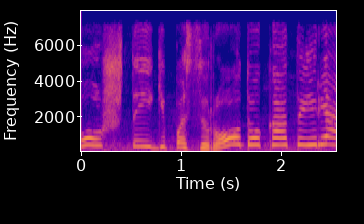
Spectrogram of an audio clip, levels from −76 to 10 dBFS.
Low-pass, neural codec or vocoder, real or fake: 7.2 kHz; none; real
